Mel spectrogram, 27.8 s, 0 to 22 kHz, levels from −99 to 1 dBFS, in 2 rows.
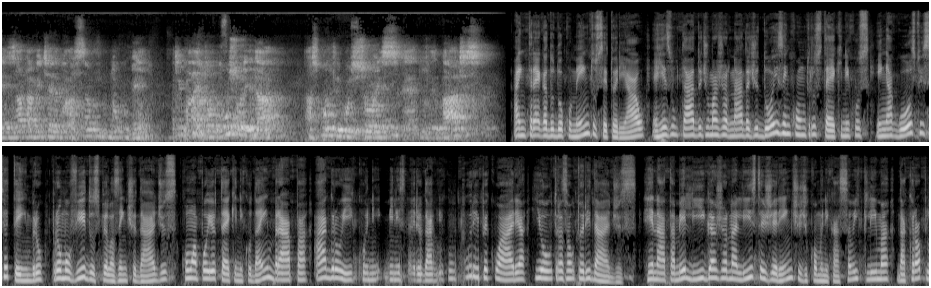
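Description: From 2.23 to 3.03 s, and again from 19.33 to 21.06 s, repeated packet loss leaves a choppy, robotic sound: the audio breaks into holes of up to 20 ms, each patched by repeating the last fragment. About 18% and 24% of those stretches are concealed. A spectrogram shows smeared, repeated vertical slices, and the waveform shows copied cycles.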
